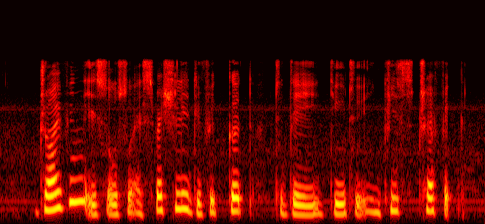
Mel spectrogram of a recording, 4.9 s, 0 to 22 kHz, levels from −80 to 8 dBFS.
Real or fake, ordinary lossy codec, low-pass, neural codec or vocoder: real; none; 7.2 kHz; none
